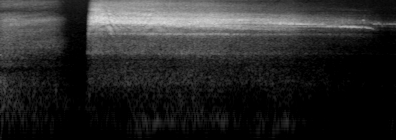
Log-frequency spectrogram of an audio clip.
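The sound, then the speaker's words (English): A person makes a long, steady hissing exhale like a snake, a 'snake breath' breathing exercise done with a child to calm emotions, starting abruptly after a brief pause and tapering off over about four seconds, fairly loud with no talking. “Yeah, and um, I've I've learned a few ways to do it, and one of them is we do we do snake breaths.”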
